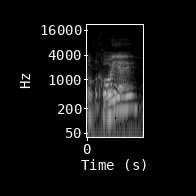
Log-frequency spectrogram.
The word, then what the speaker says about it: Okoye: Okoye? Okay, Okoye. A what? Okoye. Okoye. I was wrong by one How'd you syllable.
